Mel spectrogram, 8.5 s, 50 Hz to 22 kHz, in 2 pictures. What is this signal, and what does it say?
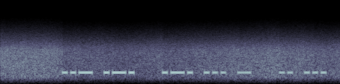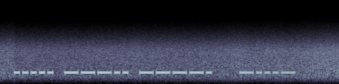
Morse code, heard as a keyed tone, machine-sent, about 23 wpm, 510 Hz, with radio static. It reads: UR RST IS 589 <BT>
